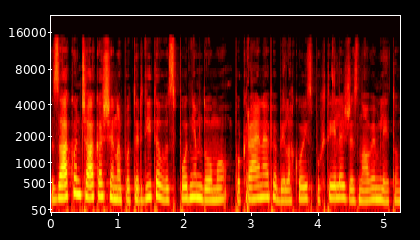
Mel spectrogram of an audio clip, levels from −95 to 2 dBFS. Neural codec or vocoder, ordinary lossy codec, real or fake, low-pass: none; AAC, 64 kbps; real; 14.4 kHz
